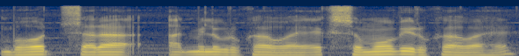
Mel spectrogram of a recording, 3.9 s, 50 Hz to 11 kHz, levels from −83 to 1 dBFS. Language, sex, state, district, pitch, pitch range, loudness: Hindi, male, Arunachal Pradesh, Longding, 115 Hz, 110-120 Hz, -17 LUFS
